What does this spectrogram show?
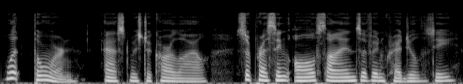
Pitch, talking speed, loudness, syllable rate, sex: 165 Hz, 130 wpm, -17 LUFS, 4.8 syllables/s, female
